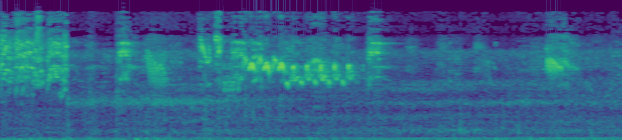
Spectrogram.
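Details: House wren singing: a long bubbling phrase of rapid, high, jumbled chattering notes lasting about two seconds, framed by shorter bright bursts before and after, over a faint steady low hum.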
